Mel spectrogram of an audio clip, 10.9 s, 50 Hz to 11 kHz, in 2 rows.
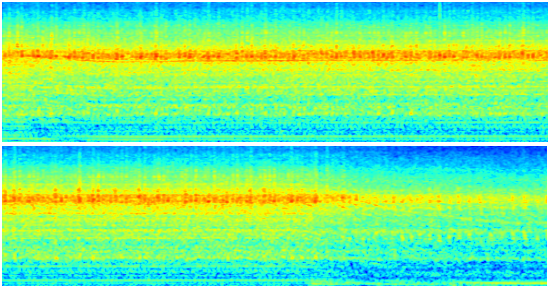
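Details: GM 3800 V6 with 237,000 miles, noise began the night before: fast, uneven tapping about three to four a second over a loud idle that drops near the end. Engine tick; owner suspects a collapsed lifter, unconfirmed.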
